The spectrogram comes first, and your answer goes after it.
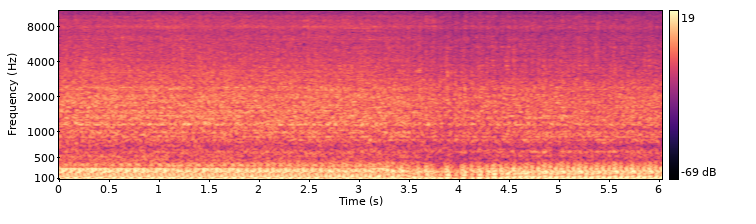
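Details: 1974 Honda CB450 twin, sat for years, running on remote fuel with throttle blips during timing-light check: lumpy, uneven idle with irregular low pops through the carbs; ignition timing about 20 degrees off, later corrected.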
